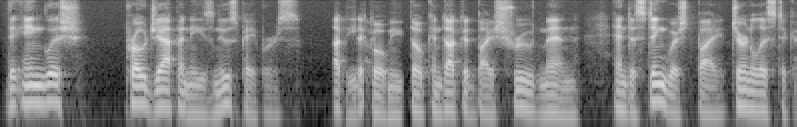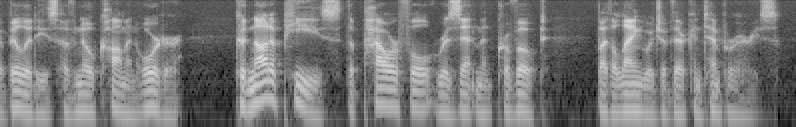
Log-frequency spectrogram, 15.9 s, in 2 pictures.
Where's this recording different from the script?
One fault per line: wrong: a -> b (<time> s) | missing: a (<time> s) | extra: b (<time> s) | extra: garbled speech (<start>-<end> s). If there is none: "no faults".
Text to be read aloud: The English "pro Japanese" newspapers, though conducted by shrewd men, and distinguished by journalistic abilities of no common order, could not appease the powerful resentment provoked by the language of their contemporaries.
extra: garbled speech (3.3-4.0 s)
